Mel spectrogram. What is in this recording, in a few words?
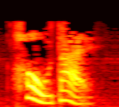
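"后代", Mandarin Chinese; chinese-flashcards; hsk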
